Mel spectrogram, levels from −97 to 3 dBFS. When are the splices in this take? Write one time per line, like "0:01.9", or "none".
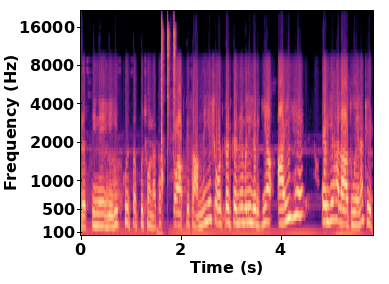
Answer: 0:01.7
